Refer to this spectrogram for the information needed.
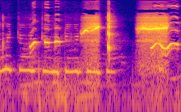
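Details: Pet parrot vocalising with a short run of steady, whistle-like voiced notes, then two brief bright whistled phrases, one rising and one wavering, amid a person's voice repeating the bird's pet word.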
